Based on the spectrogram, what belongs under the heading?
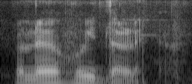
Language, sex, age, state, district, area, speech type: Santali, male, 45-60, Jharkhand, Bokaro, rural, spontaneous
